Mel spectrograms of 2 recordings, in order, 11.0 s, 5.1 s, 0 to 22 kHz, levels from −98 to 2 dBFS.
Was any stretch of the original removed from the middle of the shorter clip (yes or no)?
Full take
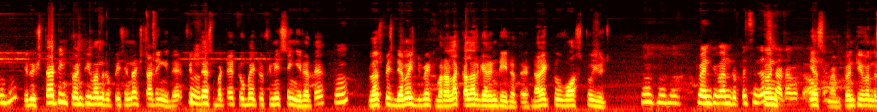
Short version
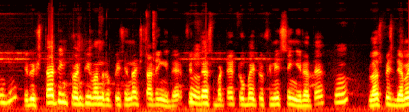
no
